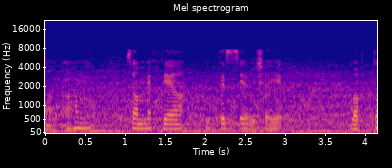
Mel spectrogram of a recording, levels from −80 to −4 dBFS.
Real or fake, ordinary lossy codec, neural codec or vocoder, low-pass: fake; none; codec, 16 kHz, 4 kbps, FreqCodec, larger model; none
